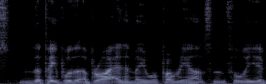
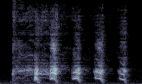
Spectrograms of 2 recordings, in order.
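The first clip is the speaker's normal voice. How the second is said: laugh; 11 dB louder than usual. Real, not acted. Laughs at a viewer's joke.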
